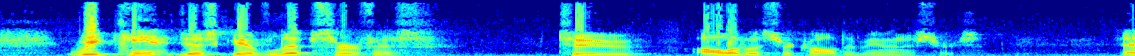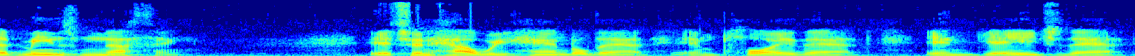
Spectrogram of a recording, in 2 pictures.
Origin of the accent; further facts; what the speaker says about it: Tennessee, United States; But actually, growing up in Tennessee, I was prepared for that culture and knew that I understood it.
